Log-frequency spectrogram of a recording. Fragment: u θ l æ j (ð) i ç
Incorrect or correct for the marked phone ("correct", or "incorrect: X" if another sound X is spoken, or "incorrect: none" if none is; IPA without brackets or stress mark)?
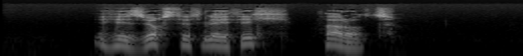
incorrect: θ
